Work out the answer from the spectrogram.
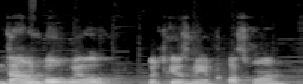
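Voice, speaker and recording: A man's voice: mid-range voice, level tone, fairly quick, highs cut off, soft background music. A man talking casually as a player in an online tabletop game, rambling and restarting his sentences. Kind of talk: casual chat during an online game session.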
